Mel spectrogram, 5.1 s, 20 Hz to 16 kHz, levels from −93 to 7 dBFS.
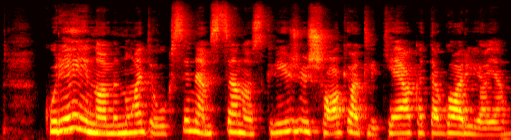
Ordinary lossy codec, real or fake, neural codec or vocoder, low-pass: Opus, 64 kbps; real; none; 14.4 kHz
